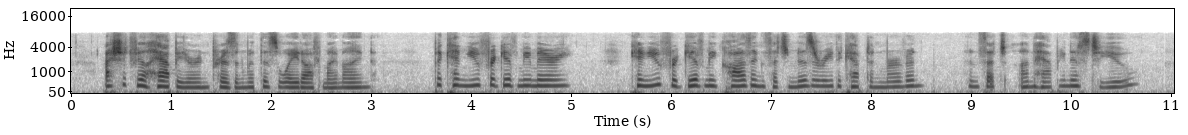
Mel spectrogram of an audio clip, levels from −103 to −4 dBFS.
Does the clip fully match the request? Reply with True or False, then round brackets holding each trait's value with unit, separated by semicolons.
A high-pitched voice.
True (240 Hz)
